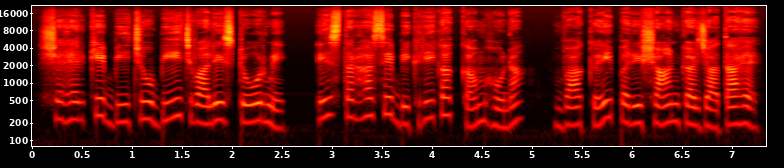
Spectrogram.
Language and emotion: Hindi, sad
